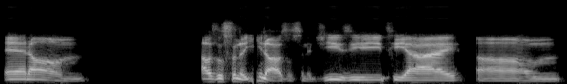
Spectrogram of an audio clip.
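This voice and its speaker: Bright-voiced man telling rambling stories. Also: lowish voice, moderate pace, smooth, no room sound, poor audio. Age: 30s. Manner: rambling, emphatic storytelling with slangy phrasing. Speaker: podcast co-host. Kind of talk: casual podcast chat about hip hop.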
